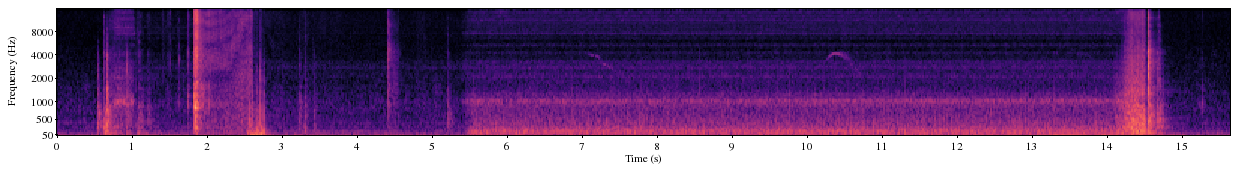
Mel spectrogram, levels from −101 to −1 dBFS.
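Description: Sounds, with no technical fault audible anywhere in the recording.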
